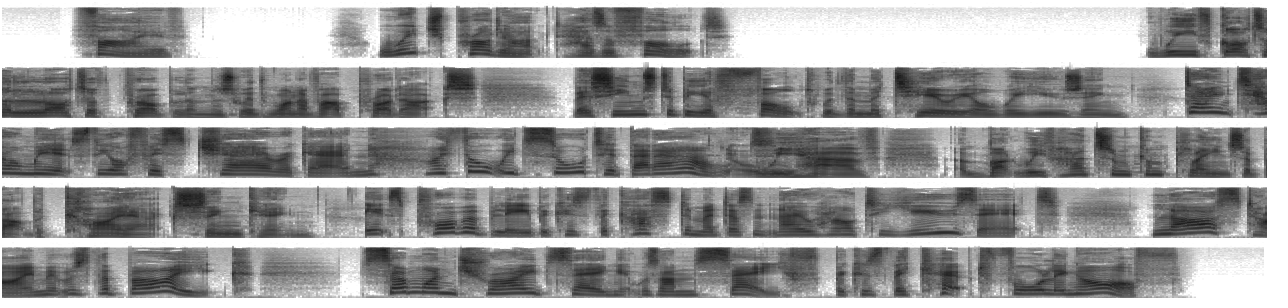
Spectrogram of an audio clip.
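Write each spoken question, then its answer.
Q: Which product has a fault?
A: The kayak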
